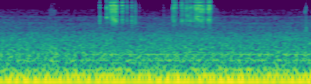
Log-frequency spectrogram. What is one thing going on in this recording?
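Handcuffs ratchet shut with quick metallic clicks.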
